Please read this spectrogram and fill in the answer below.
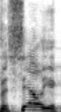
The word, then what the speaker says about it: Visalia: All right, Kyle in Visalia, California. I believe I got the pronunciation correct. Right, Kyle? – Yeah, that's correct.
